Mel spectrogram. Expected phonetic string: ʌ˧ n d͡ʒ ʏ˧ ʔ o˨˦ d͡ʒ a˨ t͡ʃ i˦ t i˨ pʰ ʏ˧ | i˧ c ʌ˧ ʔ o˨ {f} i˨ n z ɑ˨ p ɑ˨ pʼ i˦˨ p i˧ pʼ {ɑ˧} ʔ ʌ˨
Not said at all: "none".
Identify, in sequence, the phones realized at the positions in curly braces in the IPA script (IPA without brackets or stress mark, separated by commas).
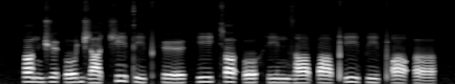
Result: h, ɑ˧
